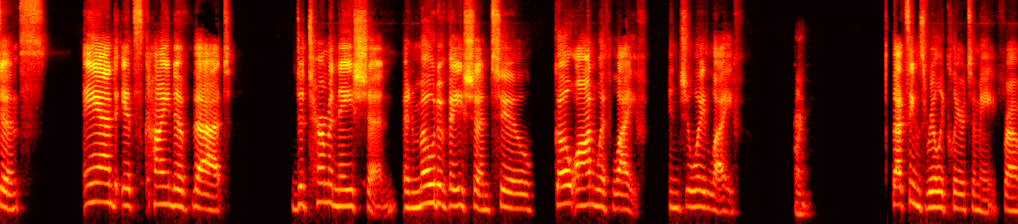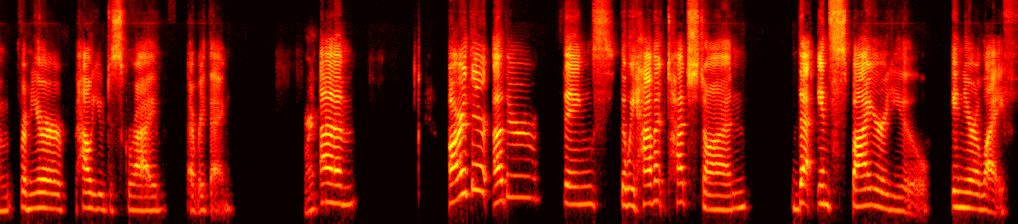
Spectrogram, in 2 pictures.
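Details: Adult interviewer; typical speech.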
